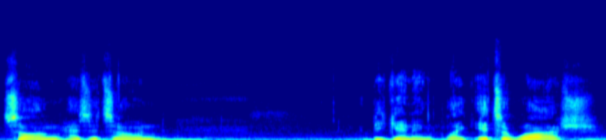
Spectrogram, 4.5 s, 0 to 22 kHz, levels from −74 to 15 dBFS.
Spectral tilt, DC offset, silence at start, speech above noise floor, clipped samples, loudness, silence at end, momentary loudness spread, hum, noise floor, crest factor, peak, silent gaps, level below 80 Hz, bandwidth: -6 dB/octave; under 0.1%; 0.05 s; 25 dB; under 0.1%; -26 LUFS; 0 s; 17 LU; none; -50 dBFS; 18 dB; -8 dBFS; none; -46 dBFS; 13.5 kHz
